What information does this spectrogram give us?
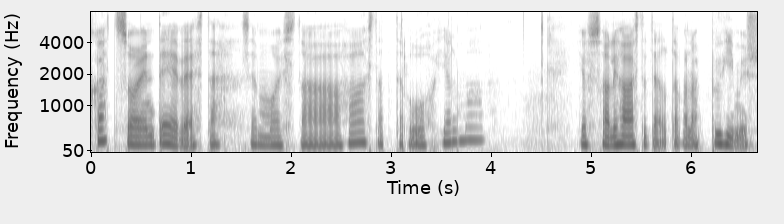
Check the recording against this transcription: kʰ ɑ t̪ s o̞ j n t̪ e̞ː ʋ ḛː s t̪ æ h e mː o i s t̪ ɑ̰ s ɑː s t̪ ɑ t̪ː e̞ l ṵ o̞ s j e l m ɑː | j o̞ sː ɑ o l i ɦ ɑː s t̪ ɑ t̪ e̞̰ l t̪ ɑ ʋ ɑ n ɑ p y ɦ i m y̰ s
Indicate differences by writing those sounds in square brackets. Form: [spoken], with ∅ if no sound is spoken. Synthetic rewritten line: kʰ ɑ t̪ s o̞ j n t̪ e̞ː ʋ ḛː s t̪ æ [s] e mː o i s t̪ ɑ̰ [h] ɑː s t̪ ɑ t̪ː e̞ l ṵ o̞ [h] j e l m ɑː | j o̞ sː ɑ o l i ɦ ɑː s t̪ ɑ t̪ e̞̰ l t̪ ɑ ʋ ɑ n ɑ p y ɦ i m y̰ s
